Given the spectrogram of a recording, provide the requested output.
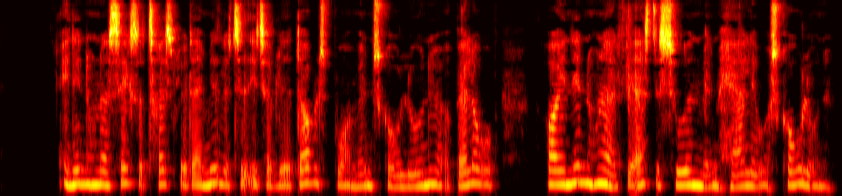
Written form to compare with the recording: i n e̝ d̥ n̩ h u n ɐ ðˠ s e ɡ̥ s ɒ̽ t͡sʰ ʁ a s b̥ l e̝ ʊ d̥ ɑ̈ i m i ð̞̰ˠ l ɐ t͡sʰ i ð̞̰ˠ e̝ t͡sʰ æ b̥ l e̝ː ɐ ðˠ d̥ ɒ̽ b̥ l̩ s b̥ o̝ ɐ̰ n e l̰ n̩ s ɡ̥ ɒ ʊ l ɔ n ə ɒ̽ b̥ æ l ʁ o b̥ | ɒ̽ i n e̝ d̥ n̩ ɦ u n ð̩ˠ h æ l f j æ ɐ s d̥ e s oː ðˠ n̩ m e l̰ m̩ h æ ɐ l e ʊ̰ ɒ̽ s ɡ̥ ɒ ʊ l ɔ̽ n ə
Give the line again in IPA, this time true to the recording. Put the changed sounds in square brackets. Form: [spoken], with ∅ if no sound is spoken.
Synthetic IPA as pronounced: i n e̝ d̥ n̩ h u n ɐ ðˠ s e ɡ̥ s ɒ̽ t͡sʰ ʁ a s b̥ l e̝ ʊ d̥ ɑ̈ i m i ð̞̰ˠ l ɐ t͡sʰ i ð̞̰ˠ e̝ t͡sʰ æ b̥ l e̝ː ɐ ðˠ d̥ ɒ̽ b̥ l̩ s b̥ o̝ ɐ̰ [m] e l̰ [m̩] s ɡ̥ ɒ ʊ l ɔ n ə ɒ̽ b̥ æ l ʁ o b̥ | ɒ̽ i n e̝ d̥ n̩ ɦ u n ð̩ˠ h æ l f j æ ɐ s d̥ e s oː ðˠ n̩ m e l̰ m̩ h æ ɐ l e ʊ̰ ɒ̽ s ɡ̥ ɒ ʊ l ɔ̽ n ə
